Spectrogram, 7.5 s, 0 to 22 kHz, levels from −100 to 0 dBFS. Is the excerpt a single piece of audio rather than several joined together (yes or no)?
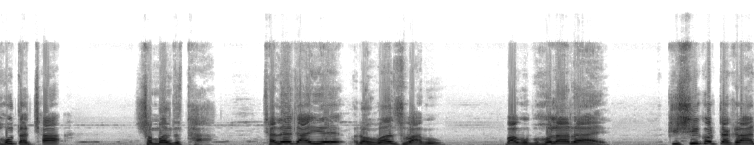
yes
